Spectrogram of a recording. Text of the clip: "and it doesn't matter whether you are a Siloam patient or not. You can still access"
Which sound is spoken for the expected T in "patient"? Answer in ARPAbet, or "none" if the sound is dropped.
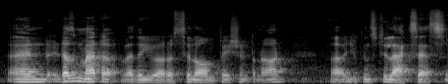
T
